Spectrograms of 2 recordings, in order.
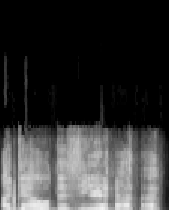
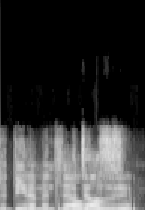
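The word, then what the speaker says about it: Idina Menzel: the audio of that he's like and now ad Adele deine that's what he said when her name is Adena Menzel Del de and he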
